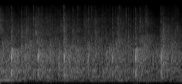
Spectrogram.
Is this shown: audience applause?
yes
